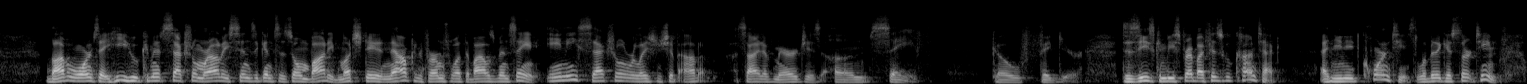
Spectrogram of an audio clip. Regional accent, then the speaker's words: Kansas, United States; when I grew up in Kansas, Some of the older farmers, they still did that.

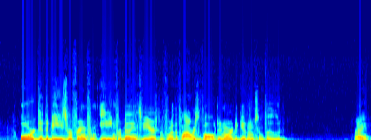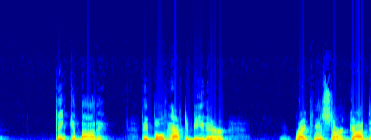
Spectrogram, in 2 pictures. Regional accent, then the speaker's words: Kansas, United States; also born or lived in Nebraska; Yeah, again, I grew up in Kansas and Nebraska, folks.

